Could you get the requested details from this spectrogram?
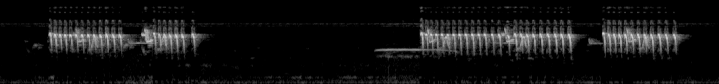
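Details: A female prinia's long trill, recorded for tutoring songbirds: two fast trills of sharp high notes, a quiet pause, a thin level whistle, then further extended rapid trills.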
